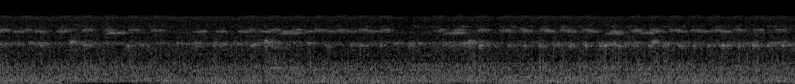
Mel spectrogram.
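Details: Jungle insects on Ishigaki Island, Okinawa, Japan, calling as evening light fades just after sunset: a high trill pulsing in quick repeated bursts, a second lower pulsing band, and a constant low rushing noise underneath.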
